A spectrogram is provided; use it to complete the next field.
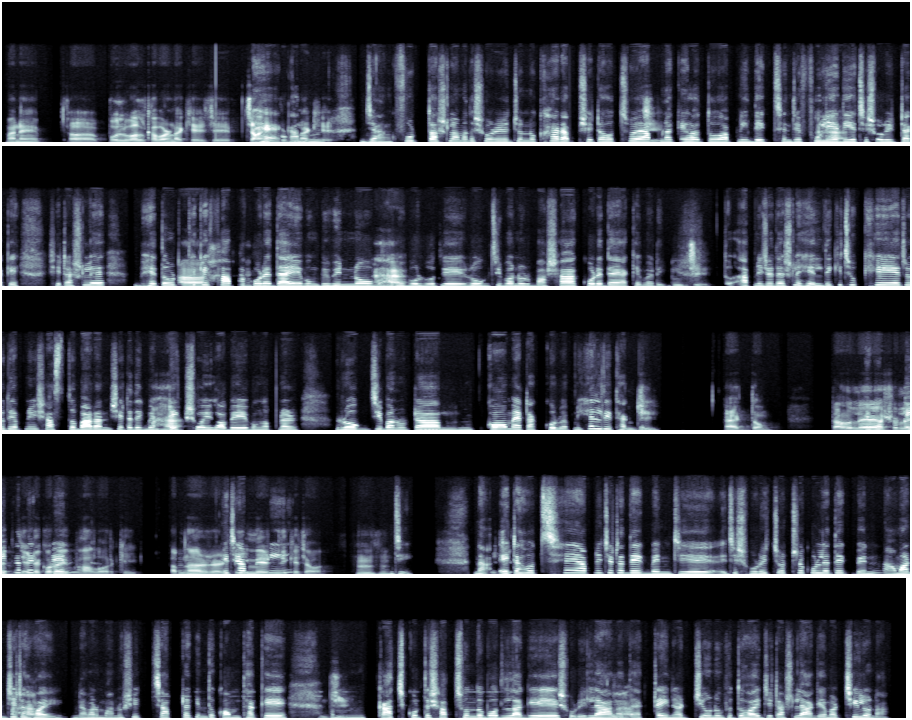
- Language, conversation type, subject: Bengali, unstructured, শরীরচর্চা করলে মনও ভালো থাকে কেন?
- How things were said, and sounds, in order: other background noise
